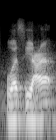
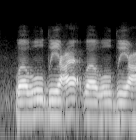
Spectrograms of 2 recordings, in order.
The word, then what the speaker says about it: ووضع: മുമ്പ് സൂചിപ്പിച്ചതുപോലെ സമിഅ എന്നത് സമിയ എന്ന് പറയാറുള്ളത് പോലെ വസിഅ വസിയ എന്നൊക്കെ പറയും. തെറ്റാണത്. ووضع الكتاب ضاد കുറഞ്ഞ തഫ്ഖീമാണ്, കസ്റ അതുകൊണ്ട് ضاد അതിൻ്റെ മഖ്റജിൽ നിന്ന് തന്നെ ശരിയായ വിധത്തിൽ ഉച്ചരിക്കണം. രണ്ട് വാവ് തുടരെയായി വരികയാണ്.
